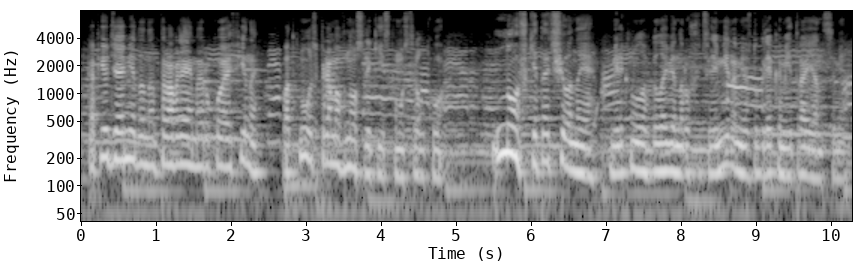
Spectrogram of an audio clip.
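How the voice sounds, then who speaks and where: A man narrating a humorous myth retelling in a wry, lively storytelling manner. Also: fairly high pitch.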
